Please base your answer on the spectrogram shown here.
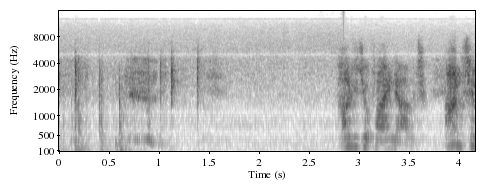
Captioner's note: gasps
